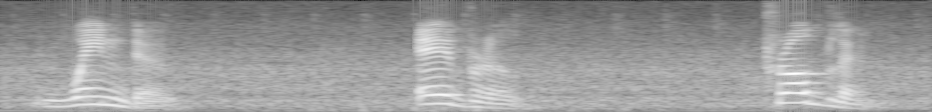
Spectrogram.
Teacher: the primary stress on the first syllable of the word and the other syllable is unstressed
